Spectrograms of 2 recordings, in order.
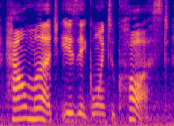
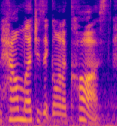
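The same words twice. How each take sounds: First: Slow, deliberate. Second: Said in the usual way. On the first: Real, not acted. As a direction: slowly spell out "How much is it going to cost?". Repeats question slowly for emphasis.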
